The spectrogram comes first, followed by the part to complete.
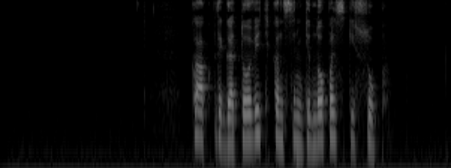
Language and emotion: Russian, neutral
